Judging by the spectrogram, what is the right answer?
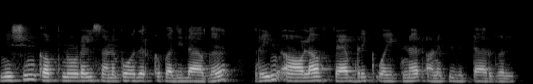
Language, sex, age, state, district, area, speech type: Tamil, female, 18-30, Tamil Nadu, Tiruvannamalai, urban, read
